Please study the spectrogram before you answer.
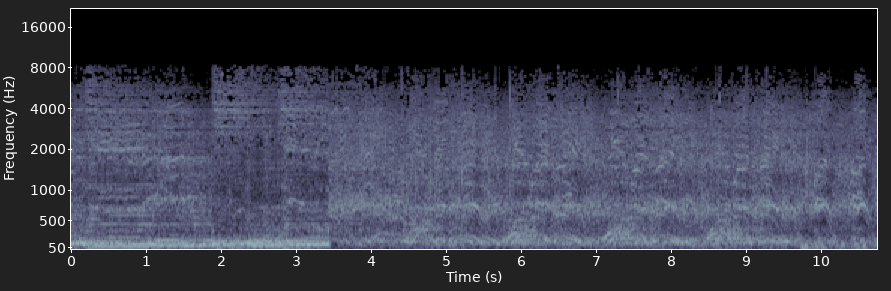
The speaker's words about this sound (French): l'ancien président a levé le poing en entrant dans l'immense salle décorée de bleu et rouge sous les acclamations des délégués qui l'ont officiellement désigné pour être leur candidat à la présidentielle du 5 novembre.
